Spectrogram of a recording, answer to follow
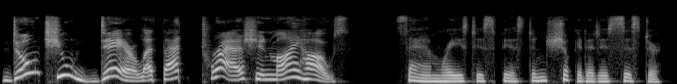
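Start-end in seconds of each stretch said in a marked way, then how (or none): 0.0-3.5 high, slow, emphatic scolding; shrill outraged aunt; shrill warning. A narrator's reading. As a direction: warn shrilly, drawing out each threat. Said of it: "warned his aunt's shrill voice".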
